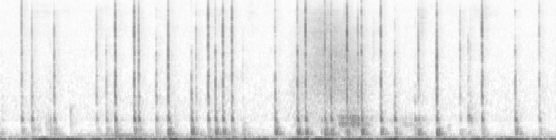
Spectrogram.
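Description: A small, closed, rectangular hollow box clutch of green marbled acrylic with a round clasp is tapped with long acrylic nails, first on its sides and then along its top edge. A quick, uneven run of sharp, bright clicks rises over a steady low hum, and each tap dies away almost at once.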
